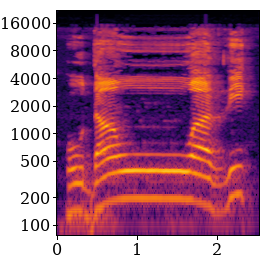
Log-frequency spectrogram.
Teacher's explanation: کاف کو باریک پڑھنا ہے لیکن کلکلا نہ ہو، یہ حروف کلکلا نہیں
